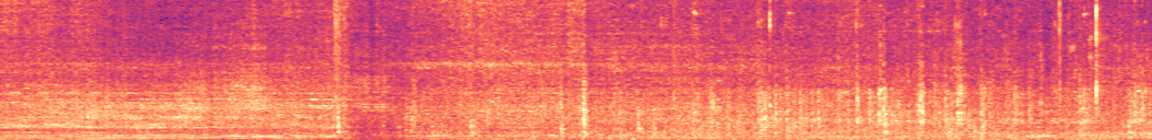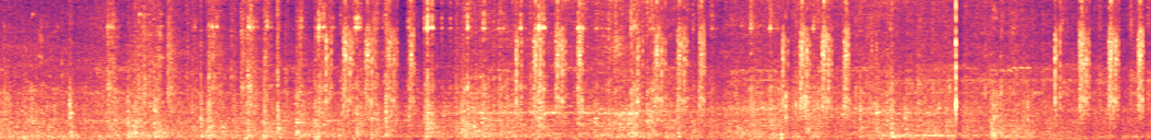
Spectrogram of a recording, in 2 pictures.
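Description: An electric works train running close by, with a steady motor hum. After a cut about three and a half seconds in, rail-wagon wheels rumble, clatter and clank over the track, with many sharp clicks in the second half.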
